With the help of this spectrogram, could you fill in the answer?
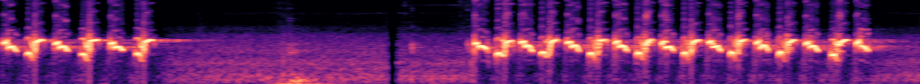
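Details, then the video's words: Rapid, long-running yellow-vented bulbul song for luring bulbuls to sing: a short burst of gurgling notes, a pause, then a dense stream of repeated bubbly phrases. "Suara trucukan gacor ropel ngalas buat pancingan trucukan agar bunyi"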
